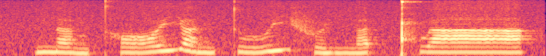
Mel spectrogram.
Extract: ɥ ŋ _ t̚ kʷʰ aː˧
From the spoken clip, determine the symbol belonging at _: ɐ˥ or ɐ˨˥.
ɐ˨˥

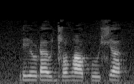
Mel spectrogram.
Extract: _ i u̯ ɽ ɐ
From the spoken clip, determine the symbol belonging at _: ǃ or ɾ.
ɾ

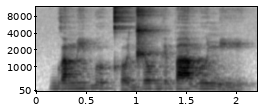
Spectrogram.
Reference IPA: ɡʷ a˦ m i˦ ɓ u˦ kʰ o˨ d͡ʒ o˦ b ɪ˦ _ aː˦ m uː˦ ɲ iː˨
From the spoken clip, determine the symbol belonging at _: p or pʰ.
p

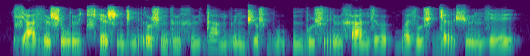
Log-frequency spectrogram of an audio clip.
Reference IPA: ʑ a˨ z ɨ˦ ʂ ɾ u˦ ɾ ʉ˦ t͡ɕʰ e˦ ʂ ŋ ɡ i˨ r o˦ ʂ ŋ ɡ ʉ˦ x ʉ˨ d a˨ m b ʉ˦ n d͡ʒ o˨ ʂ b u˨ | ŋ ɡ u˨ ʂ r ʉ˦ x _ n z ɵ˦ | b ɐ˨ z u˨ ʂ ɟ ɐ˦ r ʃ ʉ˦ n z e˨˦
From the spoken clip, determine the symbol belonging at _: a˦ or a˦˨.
a˦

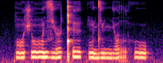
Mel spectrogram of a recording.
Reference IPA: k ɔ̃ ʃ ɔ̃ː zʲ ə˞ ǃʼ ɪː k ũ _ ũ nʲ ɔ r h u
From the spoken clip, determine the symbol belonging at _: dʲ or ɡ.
dʲ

